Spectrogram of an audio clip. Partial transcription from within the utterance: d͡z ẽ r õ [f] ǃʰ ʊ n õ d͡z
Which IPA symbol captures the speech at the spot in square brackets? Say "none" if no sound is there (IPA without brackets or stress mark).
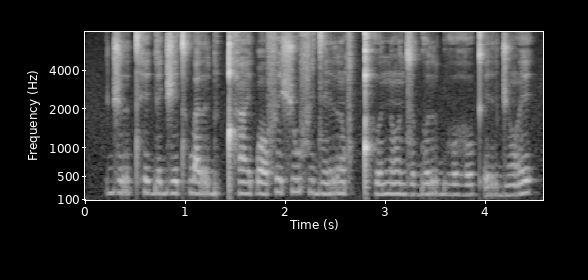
f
